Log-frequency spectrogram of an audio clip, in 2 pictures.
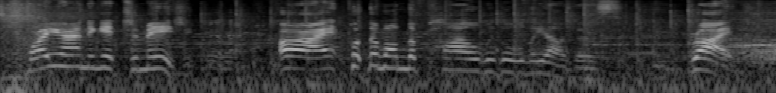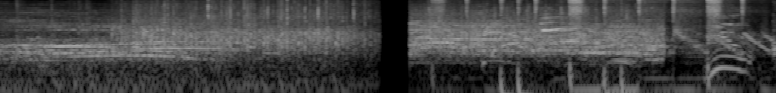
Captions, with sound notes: - Why are you handing it to me? Alright, put them on the pile with all the others. Right. (audience gasps)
